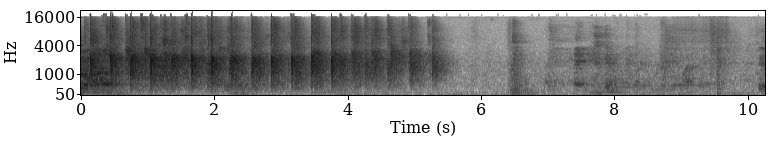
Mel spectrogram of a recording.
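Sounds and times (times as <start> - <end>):
speech: 0.0 - 0.4
audience applauding: 0.0 - 5.7
laughter: 7.0 - 8.4.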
